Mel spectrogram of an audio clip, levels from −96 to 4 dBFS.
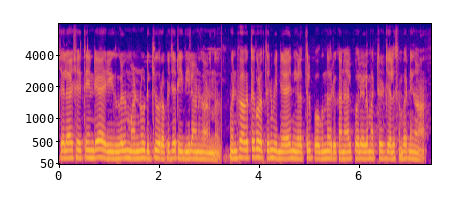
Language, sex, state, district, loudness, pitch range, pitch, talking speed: Malayalam, male, Kerala, Kollam, -14 LUFS, 145-160 Hz, 150 Hz, 130 wpm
